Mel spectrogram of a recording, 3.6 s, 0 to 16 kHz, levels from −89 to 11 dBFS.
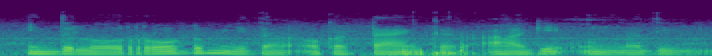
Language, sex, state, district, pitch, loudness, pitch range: Telugu, male, Telangana, Mahabubabad, 100 Hz, -18 LUFS, 95-115 Hz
